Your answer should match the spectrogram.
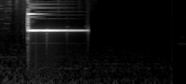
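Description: A single bright 'ding' sound effect from an animated logo intro: one high, clear tone that starts suddenly about a third of a second in, holds for under a second, then cuts off, leaving a fading tail.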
